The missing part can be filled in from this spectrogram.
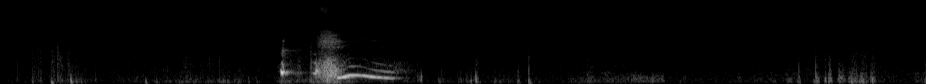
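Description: A single sneeze: a quick indrawn breath, then an explosive burst, with faint rustling before and after.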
